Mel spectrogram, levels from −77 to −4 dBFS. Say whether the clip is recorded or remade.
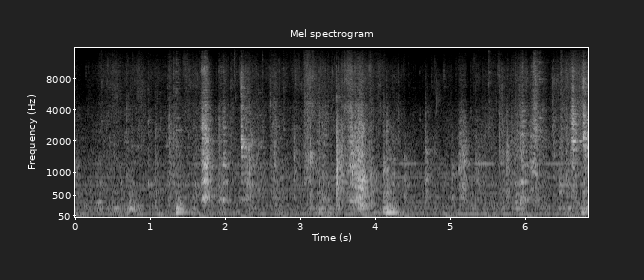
recorded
